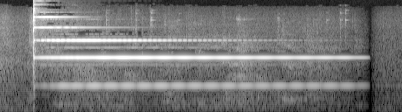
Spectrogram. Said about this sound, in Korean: 자, 여기 종이 있어요.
